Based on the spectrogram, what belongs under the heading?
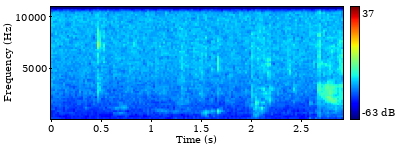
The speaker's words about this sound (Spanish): Después de este sorbito sin una gota de azúcar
